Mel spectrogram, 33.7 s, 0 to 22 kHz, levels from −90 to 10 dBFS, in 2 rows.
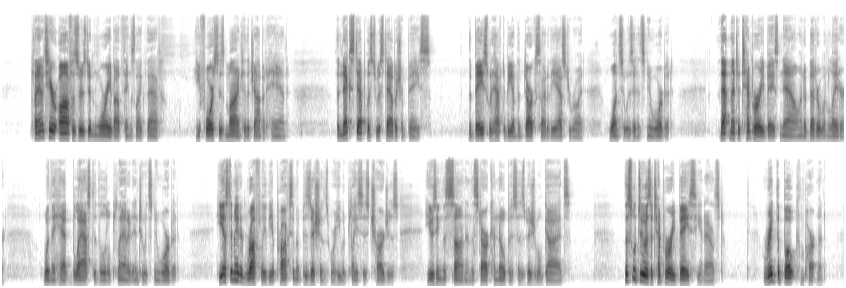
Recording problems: thin; somewhat; fading below 300 Hz

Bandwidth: 14.5 kHz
